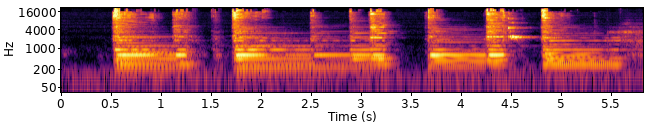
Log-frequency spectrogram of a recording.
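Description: Guitar chords ring out one after another, five strummed triads spaced about a second apart, each sustaining clearly before the next, played close and alone.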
